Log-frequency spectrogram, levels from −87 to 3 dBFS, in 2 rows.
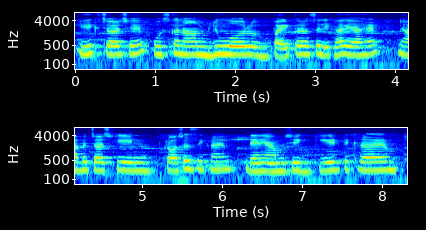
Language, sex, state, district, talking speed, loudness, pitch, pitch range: Hindi, female, Jharkhand, Sahebganj, 215 wpm, -33 LUFS, 220 Hz, 210-235 Hz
